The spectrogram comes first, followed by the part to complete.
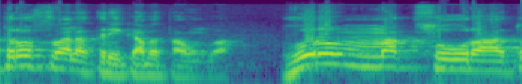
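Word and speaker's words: حُورٌ مَّقْصُورَاتٌ: والا طریقہ بتاؤں گا۔ حرم مقصورات، میں نے دیکھا ہے پڑھتے ہوئے اکثر لوگوں کو حرم نہیں پڑھنا، حرم مقصورات فی الخیام۔ حرم غنہ بھی کریں گے، رمق قاف کے اوپر قلقلہ بھی کریں گے، صاد پڑھیں گے، سین نہیں پڑھنا، را کو موٹا پڑھیں گے، ٹھیک ہے۔ حرم مقصورات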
